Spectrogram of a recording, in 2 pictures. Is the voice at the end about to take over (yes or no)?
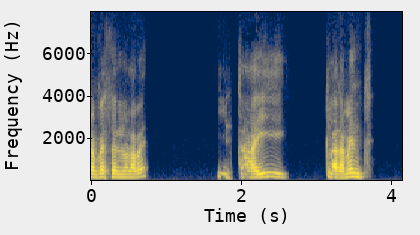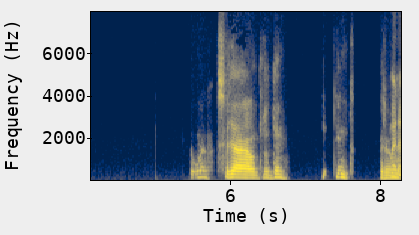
yes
